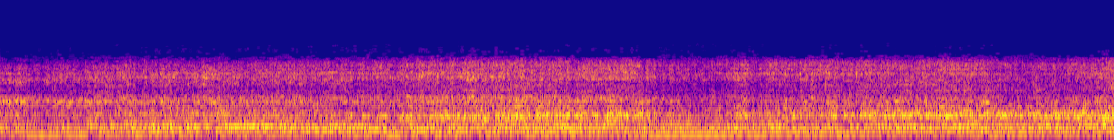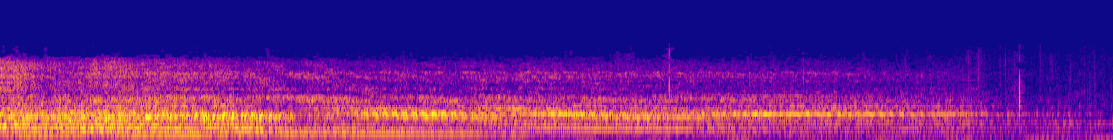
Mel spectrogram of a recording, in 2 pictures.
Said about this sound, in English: Mother, look, I think that's Jimmy's airplane. Off to the west there, see? Your eyes are better than mine, child. I don't see anything. Yes, I'm sure it's their ship. I guess you're right. I can hear it now. See, they're coming down low,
